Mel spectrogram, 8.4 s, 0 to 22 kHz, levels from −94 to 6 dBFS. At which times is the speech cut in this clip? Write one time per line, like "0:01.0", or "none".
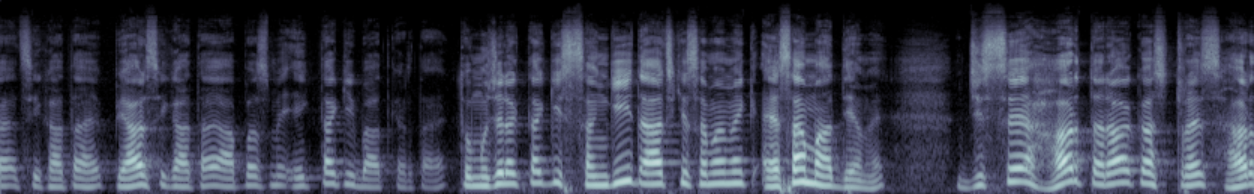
0:02.9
